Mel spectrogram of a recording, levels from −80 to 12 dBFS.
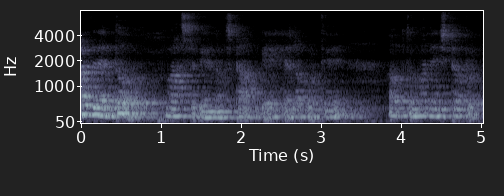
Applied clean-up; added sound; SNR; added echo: none; none; none; reverberation time 1.2 s.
